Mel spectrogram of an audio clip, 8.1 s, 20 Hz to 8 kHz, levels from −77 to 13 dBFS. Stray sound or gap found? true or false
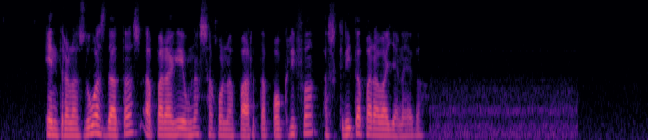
false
